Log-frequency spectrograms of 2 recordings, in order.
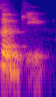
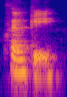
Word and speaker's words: Klemke: you pronounce it? Klemke. Klemke.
